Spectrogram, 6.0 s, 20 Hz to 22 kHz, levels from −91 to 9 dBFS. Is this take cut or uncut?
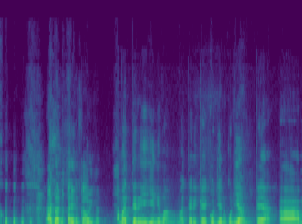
cut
